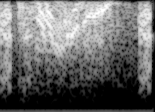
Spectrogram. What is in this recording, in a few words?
Chatter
